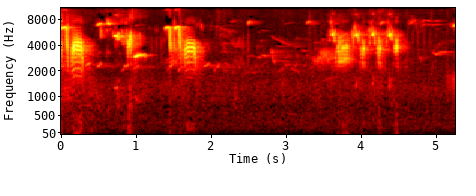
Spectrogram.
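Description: Black-capped chickadee giving three quick, husky, buzzy notes, then a pause and a rapid jumbled run of high twittering notes. No other sounds.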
